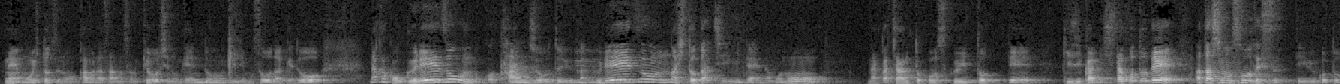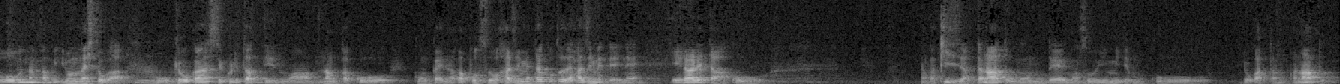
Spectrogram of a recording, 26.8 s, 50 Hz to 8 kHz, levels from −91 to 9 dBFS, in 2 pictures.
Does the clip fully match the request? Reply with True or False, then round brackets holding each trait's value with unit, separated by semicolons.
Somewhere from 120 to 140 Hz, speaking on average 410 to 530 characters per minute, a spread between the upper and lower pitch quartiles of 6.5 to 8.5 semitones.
True (135 Hz; 415 characters per minute; 8.1 semitones)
